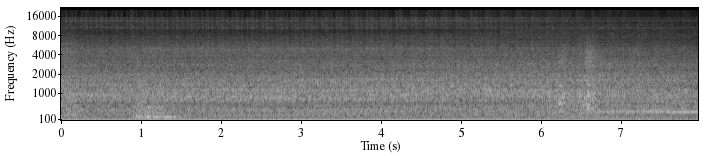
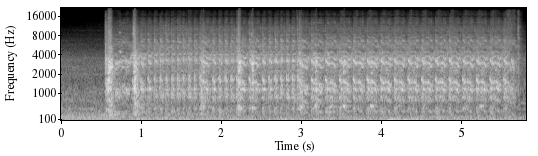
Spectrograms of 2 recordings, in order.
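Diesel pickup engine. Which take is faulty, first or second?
second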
